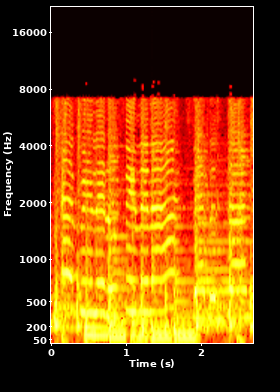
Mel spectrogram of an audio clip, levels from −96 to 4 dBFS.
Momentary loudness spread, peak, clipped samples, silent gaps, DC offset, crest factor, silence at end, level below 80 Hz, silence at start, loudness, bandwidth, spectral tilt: 2 LU; 0 dBFS; under 0.1%; none; under 0.1%; 10 dB; 0 s; -18 dBFS; 0 s; -9 LUFS; 7.6 kHz; -5.5 dB/octave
